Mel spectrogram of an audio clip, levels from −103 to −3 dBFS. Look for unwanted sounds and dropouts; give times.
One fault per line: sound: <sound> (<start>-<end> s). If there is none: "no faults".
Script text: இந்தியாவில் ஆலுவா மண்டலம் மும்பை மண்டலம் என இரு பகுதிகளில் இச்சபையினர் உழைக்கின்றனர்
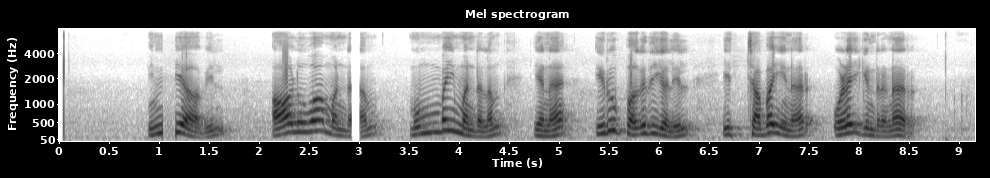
sound: dropout (1.0-1.2 s)
sound: dropout (2.9-3.0 s)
